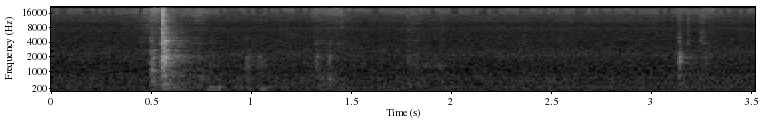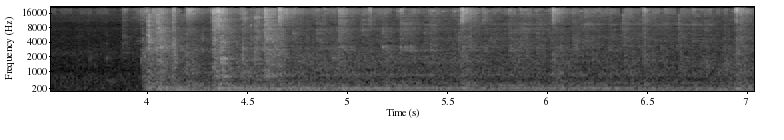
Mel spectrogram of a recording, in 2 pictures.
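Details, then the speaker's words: Raynor 270-7 garage door opener on a small door, chain maxed out and nearly too long: steady low motor hum with quick, uneven pops from the front drive chain as the door moves; chain popping, owner plans a front roller. "Hear that popping? That's the chain up front."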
